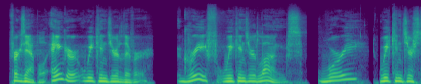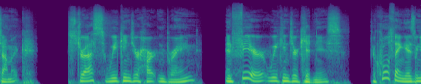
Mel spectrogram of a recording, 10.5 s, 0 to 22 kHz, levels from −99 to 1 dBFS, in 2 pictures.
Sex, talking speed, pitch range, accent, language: male, 170 wpm, 115-155 Hz, American, English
